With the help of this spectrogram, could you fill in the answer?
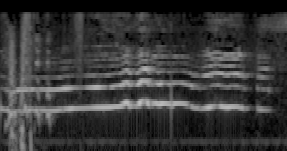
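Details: Husky dog giving a long, steady, tonal howl with a slight wavering rise in the middle and a fading end, preceded by a brief noisy burst, indoors.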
